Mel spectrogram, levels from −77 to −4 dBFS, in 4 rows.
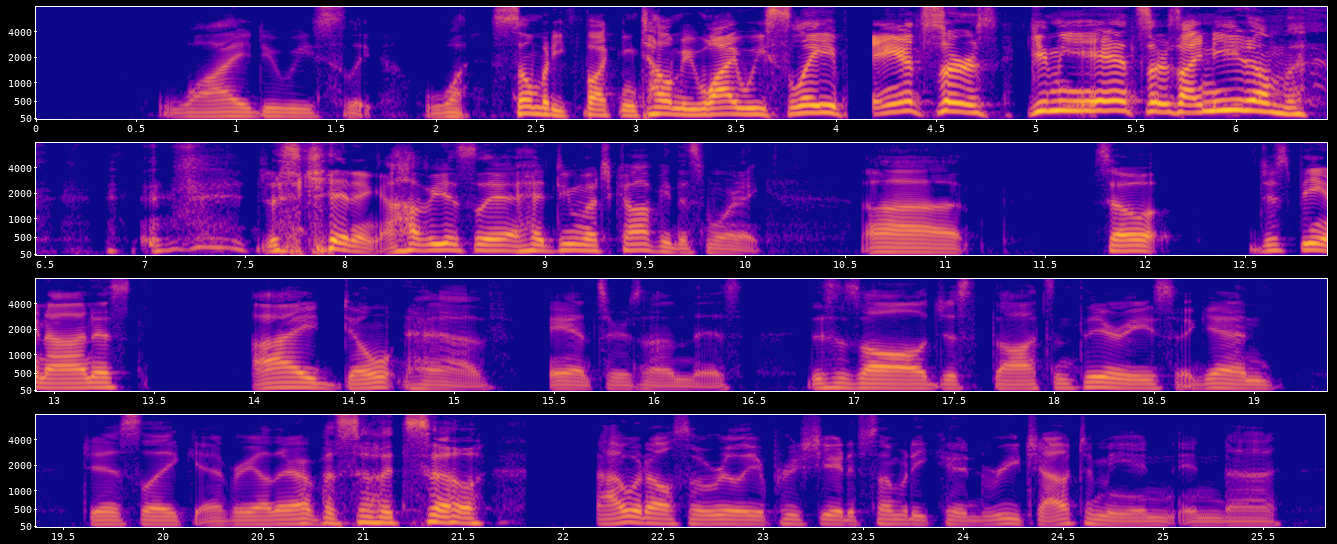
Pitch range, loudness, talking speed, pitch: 105-155 Hz, -23 LUFS, 160 wpm, 120 Hz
